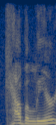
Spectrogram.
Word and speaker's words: Cavaliere: But we've got Mark Cavaliere right now, and that's the way you pronounce his name, Cavaliere.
